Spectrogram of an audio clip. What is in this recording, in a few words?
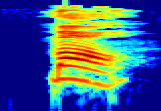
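"mao", Mandarin Chinese, fourth tone; pinyin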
